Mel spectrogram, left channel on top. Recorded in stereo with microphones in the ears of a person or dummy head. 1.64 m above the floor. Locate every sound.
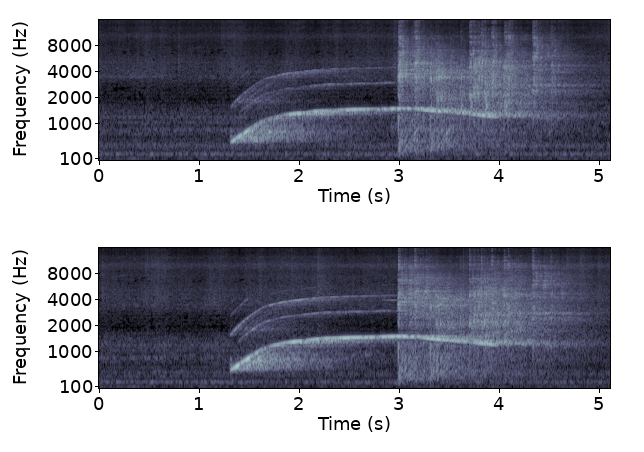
1.3 s a siren: 70° right (ahead or behind), 3 m; by 4.0 s 85° right, 4 m
3.0 s crushing: 5° right (ahead or behind), 8.5 m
